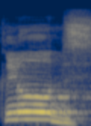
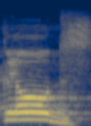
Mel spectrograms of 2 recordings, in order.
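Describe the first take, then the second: First: The vowel is long, as in 'close'. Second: The vowel is long, as in 'close'.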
